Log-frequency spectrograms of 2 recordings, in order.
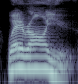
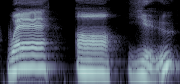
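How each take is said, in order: First: Words run together with a linking r sound. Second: Words are said separately with no linking r sound. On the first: "I'll say it more naturally. ... It's the r" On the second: "the phrase like a book"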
